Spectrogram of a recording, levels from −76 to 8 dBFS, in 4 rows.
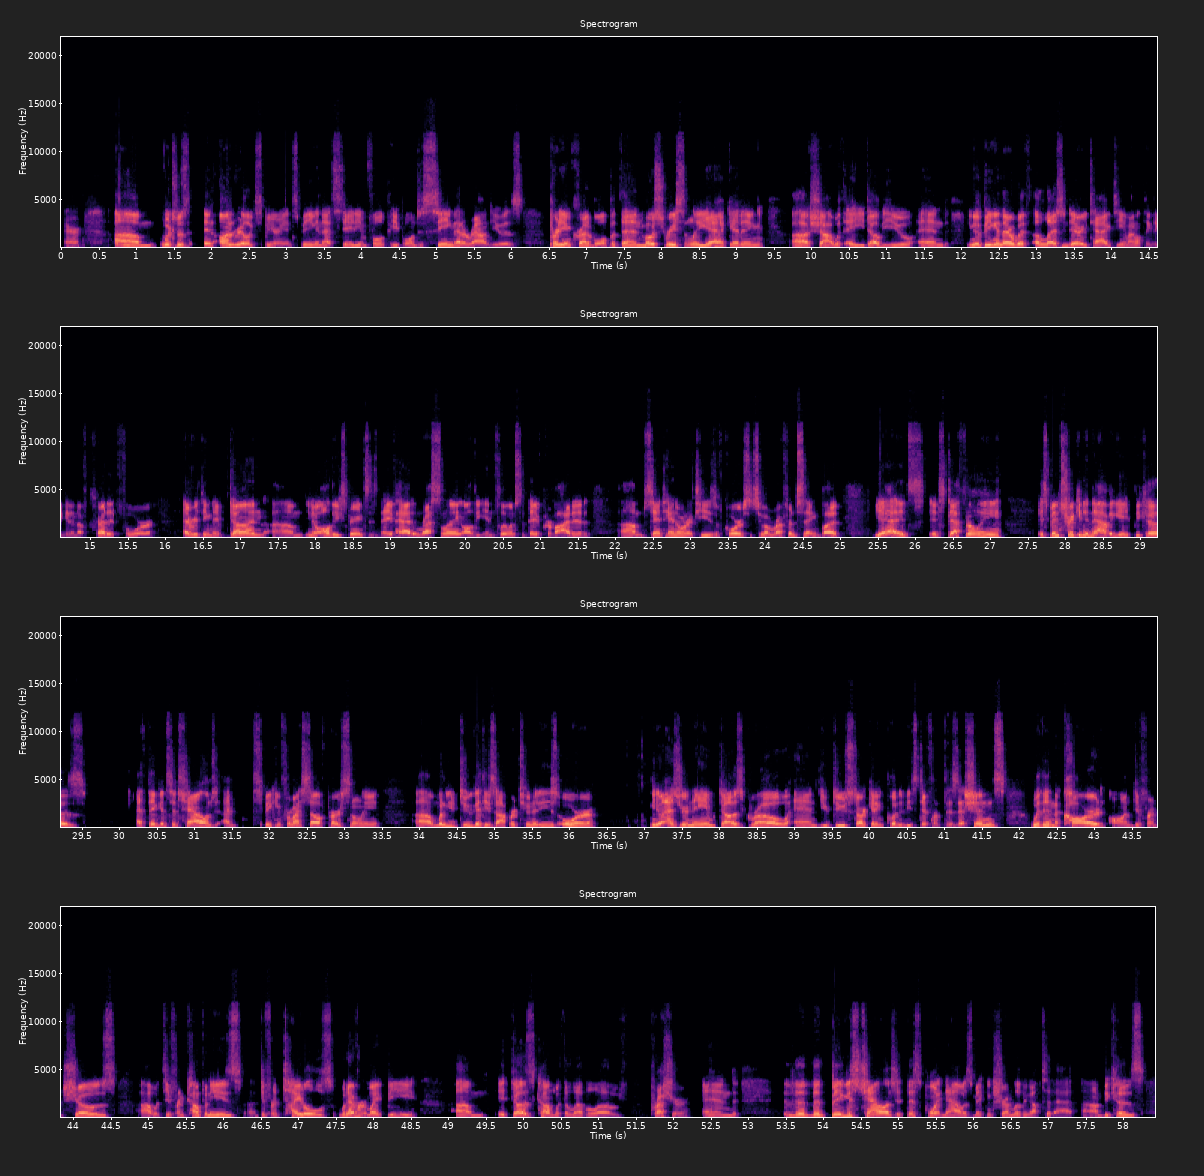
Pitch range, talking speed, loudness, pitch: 120-145 Hz, 175 wpm, -18 LUFS, 135 Hz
